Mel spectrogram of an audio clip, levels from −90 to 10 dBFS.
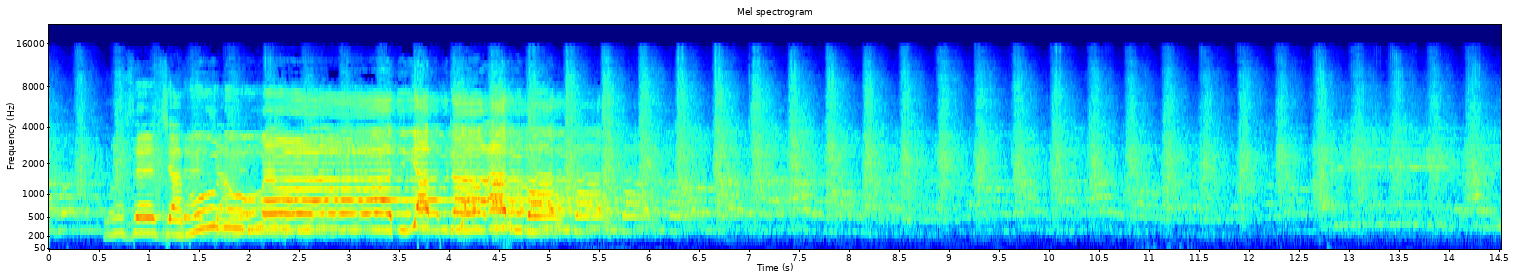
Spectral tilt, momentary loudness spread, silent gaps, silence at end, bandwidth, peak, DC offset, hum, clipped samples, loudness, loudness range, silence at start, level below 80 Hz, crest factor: -0.5 dB/octave; 18 LU; none; 0 s; 16 kHz; -2 dBFS; under 0.1%; none; under 0.1%; -19 LUFS; 17 LU; 0 s; -76 dBFS; 20 dB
